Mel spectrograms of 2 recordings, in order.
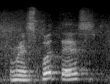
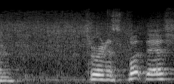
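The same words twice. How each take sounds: First: Said in the usual way. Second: Talking through a mouthful of bread; words round a bite of bread; mouth full. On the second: Real, not acted. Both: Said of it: "Sorry, I have bread in my mouth".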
